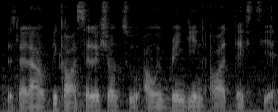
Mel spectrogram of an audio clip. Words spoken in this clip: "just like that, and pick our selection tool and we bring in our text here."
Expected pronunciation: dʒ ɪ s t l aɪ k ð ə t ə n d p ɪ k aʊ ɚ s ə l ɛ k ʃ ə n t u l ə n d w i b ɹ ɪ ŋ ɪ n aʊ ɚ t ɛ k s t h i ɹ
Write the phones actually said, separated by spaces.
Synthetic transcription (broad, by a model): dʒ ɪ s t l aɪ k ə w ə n p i k aʊ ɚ s ə l ɛ k ʃ ə n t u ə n w i b ɹ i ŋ ɪ n aʊ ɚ t ɛ k s t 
